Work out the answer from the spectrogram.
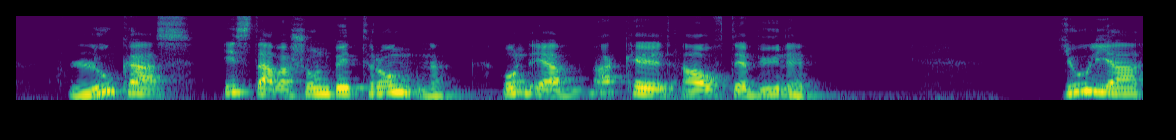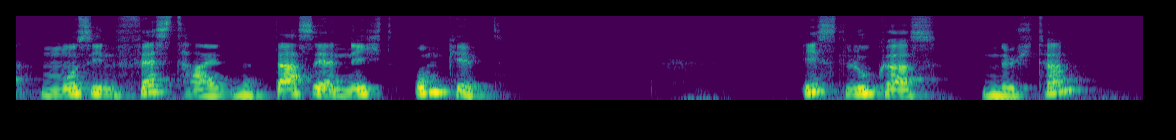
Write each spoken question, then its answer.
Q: Ist Lukas nüchtern?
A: Nein, er ist nicht lüchtern, er ist betrunken.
